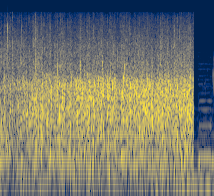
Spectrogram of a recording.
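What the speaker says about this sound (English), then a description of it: "A round of applause." A loud, dense burst of applause that holds steady for almost three seconds and then cuts off abruptly.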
